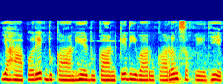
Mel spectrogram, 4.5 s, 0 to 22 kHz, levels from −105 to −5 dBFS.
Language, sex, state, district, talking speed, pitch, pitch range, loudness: Hindi, female, Odisha, Nuapada, 160 wpm, 215 Hz, 205-230 Hz, -14 LUFS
